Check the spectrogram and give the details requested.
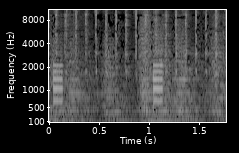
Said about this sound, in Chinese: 答题倒计时开始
